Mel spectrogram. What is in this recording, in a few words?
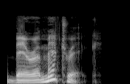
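"barometric", British English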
